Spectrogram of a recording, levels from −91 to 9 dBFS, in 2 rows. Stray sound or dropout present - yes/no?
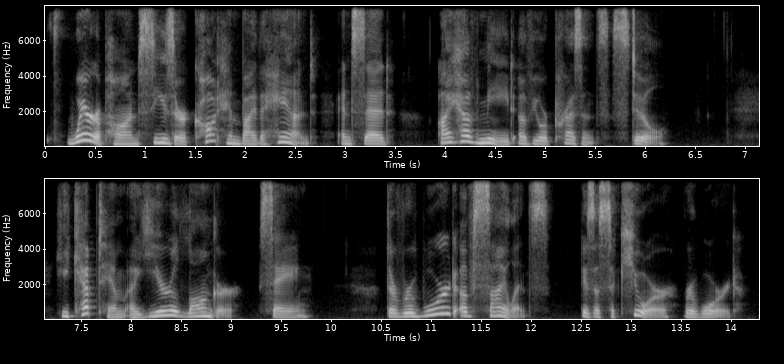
no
